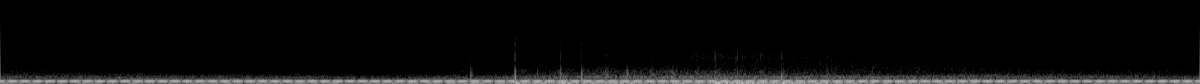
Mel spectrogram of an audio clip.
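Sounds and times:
soft ambient drone: 0:00.0 - 0:12.0
pulsing low tone: 0:04.0 - 0:12.0.

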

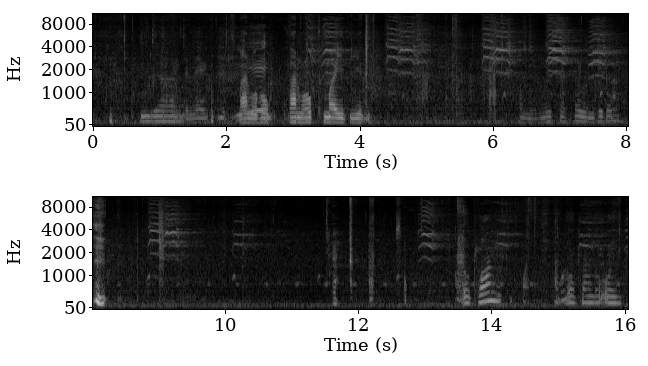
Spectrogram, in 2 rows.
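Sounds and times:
baby monkey crying: 0:11.4 - 0:16.0.

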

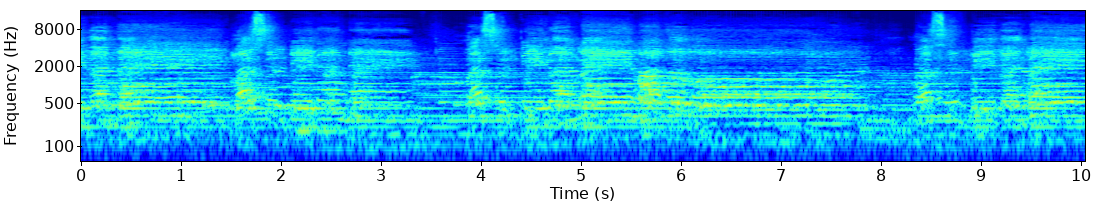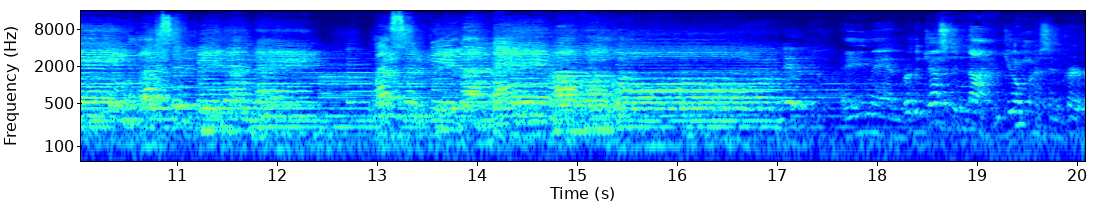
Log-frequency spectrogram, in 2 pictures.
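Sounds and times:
congregation singing a hymn: 0:00.0 - 0:17.5.

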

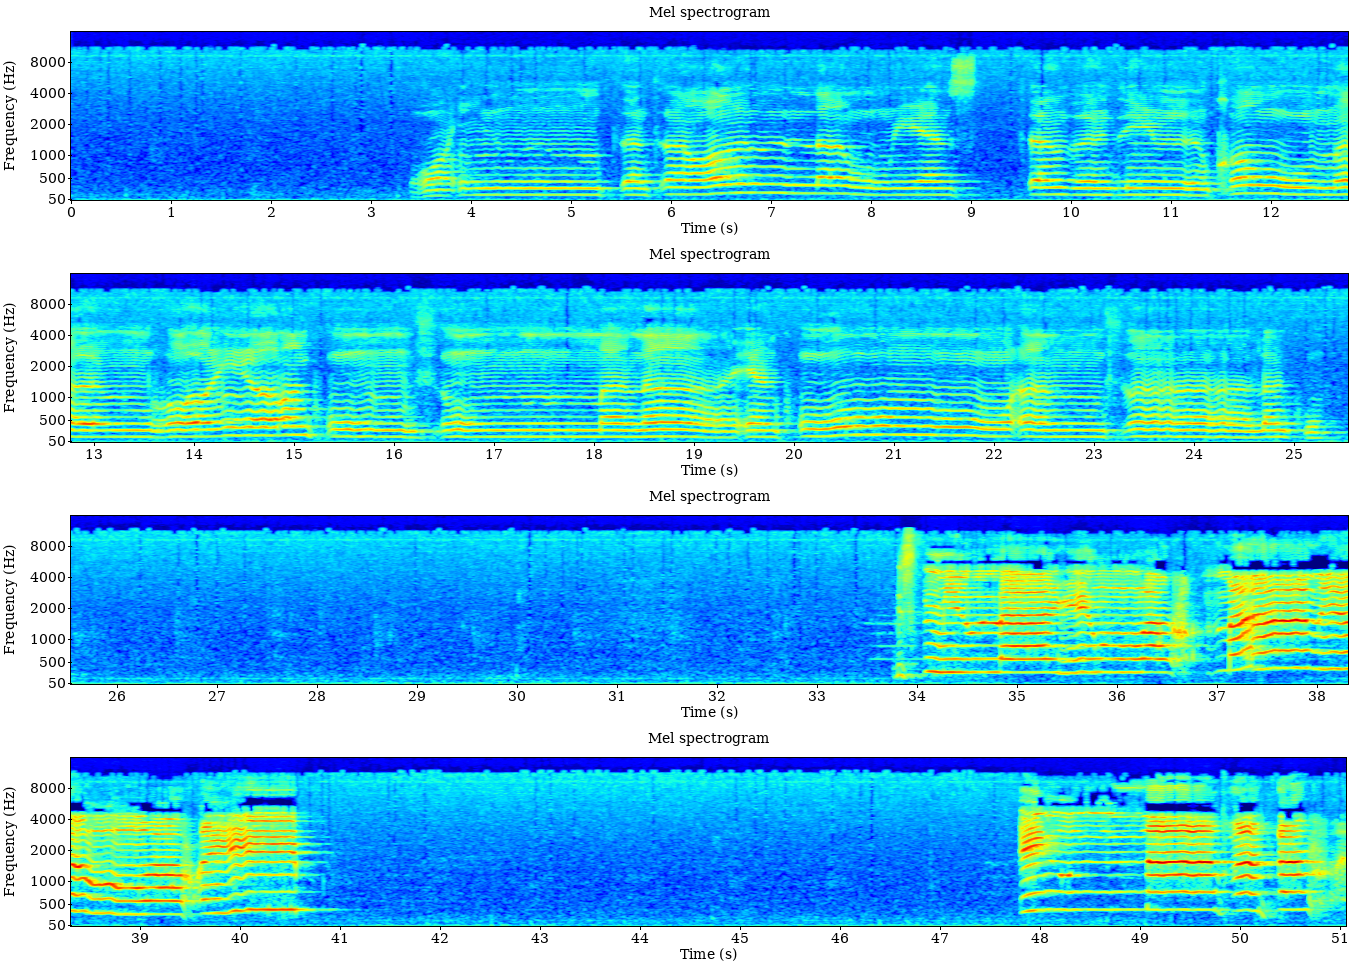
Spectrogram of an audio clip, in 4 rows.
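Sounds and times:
old recording hiss: 0:00.0 - 0:51.0
man chanting a recitation: 0:03.4 - 0:25.6, 0:33.5 - 0:41.0, 0:47.8 - 0:51.0.

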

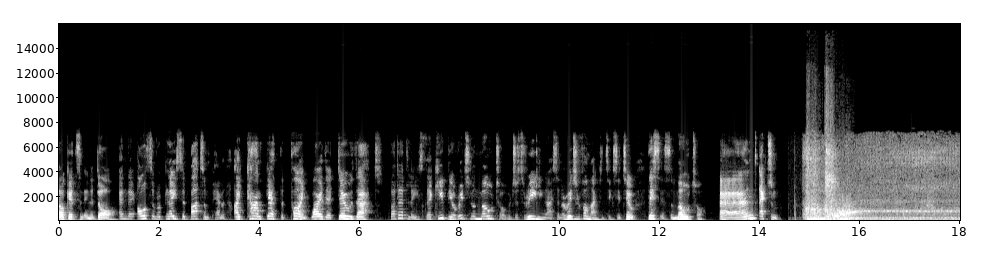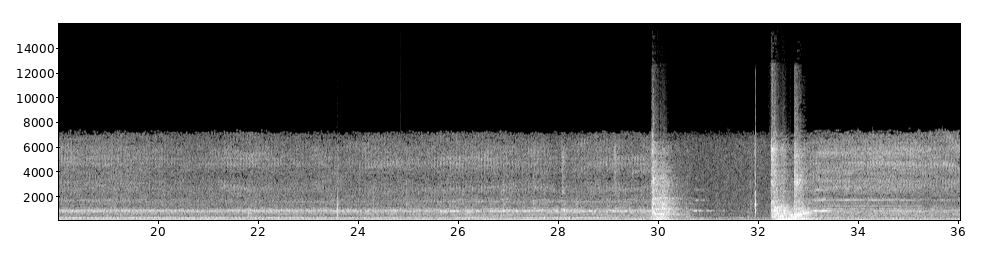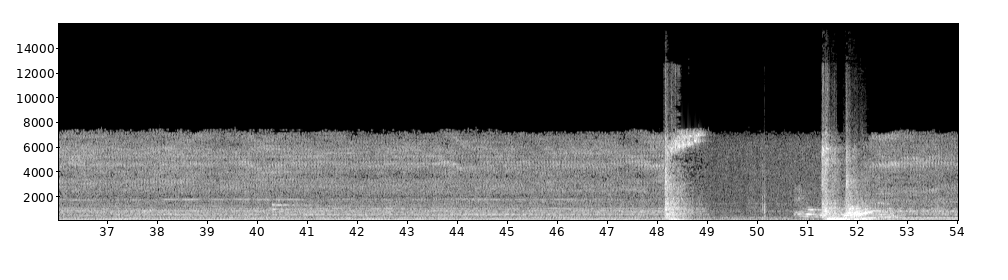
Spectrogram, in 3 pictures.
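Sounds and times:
elevator motor humming: 0:14.8 - 0:54.0
loud machine knock: 0:29.8 - 0:30.7, 0:32.2 - 0:33.2, 0:51.3 - 0:52.5.

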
